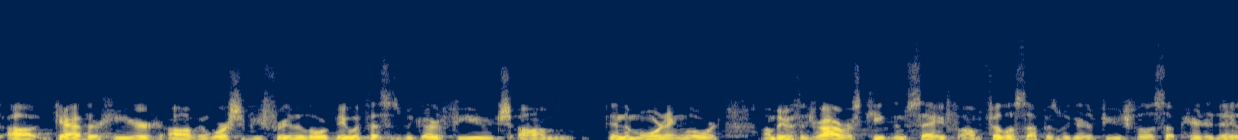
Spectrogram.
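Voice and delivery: low, soft, informal public prayer; hushed, low-pitched praying aloud. Real, not acted. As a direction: lead a congregation in quiet prayer. Leads congregation in prayer.

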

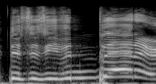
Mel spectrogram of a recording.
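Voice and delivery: high, slow, crying-sounding mock joy; delighted old man. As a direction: savour it like it's a miracle. Old man eats burnt fish.

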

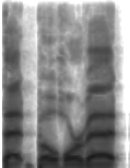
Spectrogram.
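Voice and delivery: usual speaking voice

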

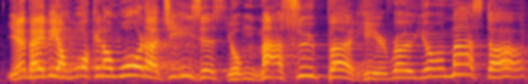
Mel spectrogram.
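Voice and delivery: high, giddy boast; a thrilled Peter calls out to Jesus; gleeful Peter. Pretend. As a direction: crow with delight like a kid. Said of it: "Peter goes from".

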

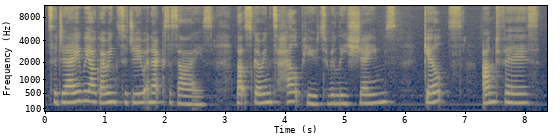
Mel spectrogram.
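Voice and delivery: usual speaking voice

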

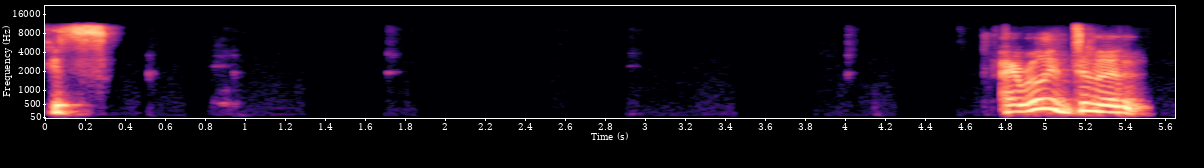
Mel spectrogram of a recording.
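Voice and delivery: real tears welling up mid-sentence; tearing up. Real, not acted. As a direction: voice catching, close to tears, apologising. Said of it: "Don't crying on podcasts".

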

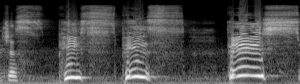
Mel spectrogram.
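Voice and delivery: high, rising repeated plea; mock blessing. Wishing everyone would be good, high mock blessing.

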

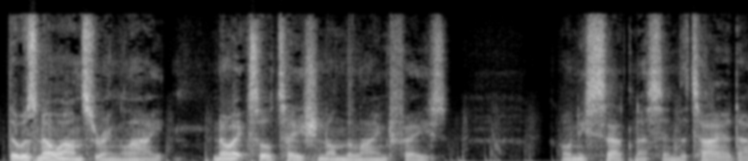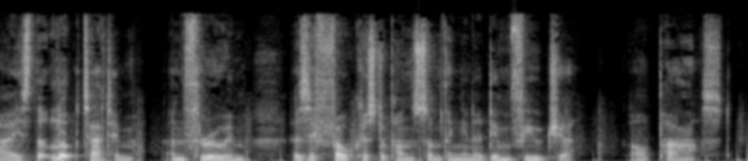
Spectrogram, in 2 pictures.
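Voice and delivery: ordinary delivery, nothing marked

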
